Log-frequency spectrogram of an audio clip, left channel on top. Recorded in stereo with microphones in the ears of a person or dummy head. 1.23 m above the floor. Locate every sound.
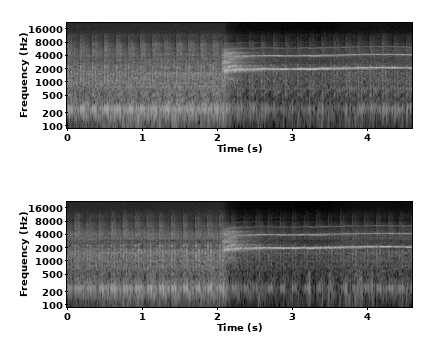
2.1 s a scream: centre (ahead or behind), 5.5 m; by 4.6 s 25° right (ahead or behind), 3.5 m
